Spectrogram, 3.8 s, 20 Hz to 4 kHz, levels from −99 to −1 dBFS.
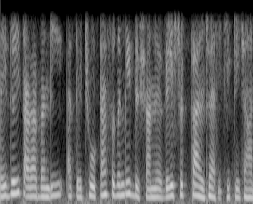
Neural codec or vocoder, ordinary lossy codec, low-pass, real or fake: codec, 16 kHz, 1 kbps, FreqCodec, larger model; none; 3.6 kHz; fake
